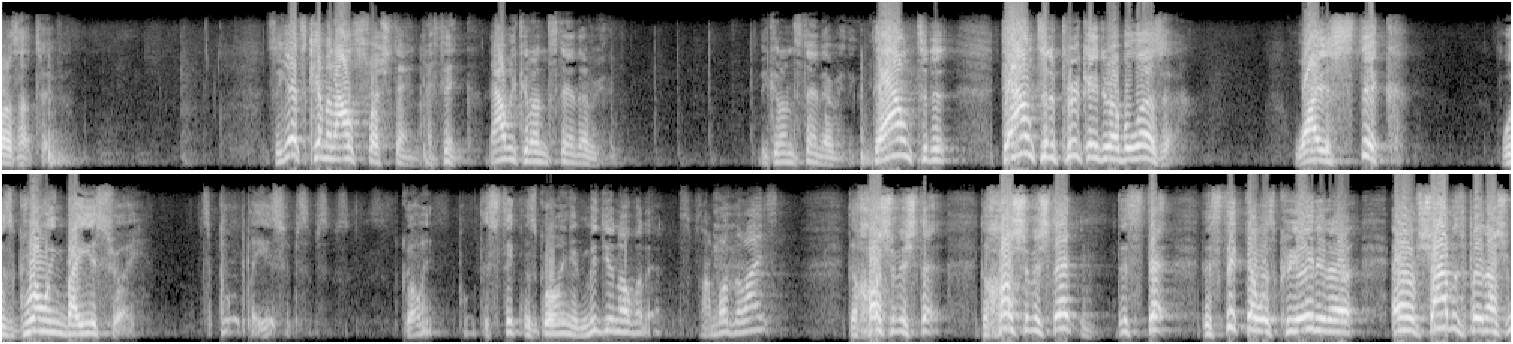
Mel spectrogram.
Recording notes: Shiur recorded in Yeshivas Ohr Reuven, Monsey, NY.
